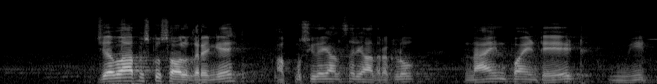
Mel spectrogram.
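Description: A man speaks clearly and steadily, as if explaining a lesson.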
